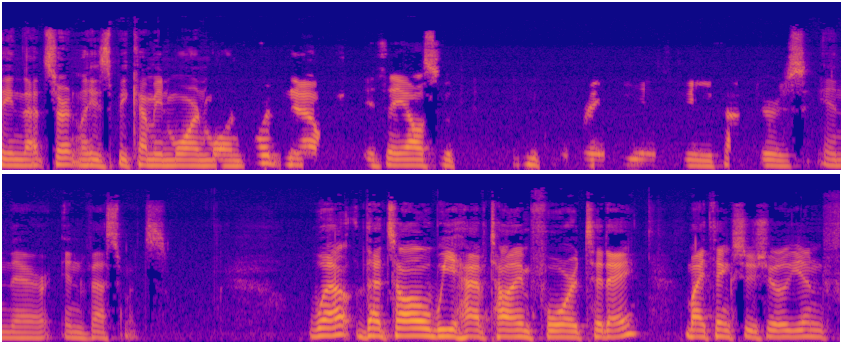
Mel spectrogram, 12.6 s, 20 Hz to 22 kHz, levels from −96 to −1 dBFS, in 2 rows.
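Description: Speech suppressed in double talk hits this speech clip from 1.58 to 3.05 s and again from 3.25 to 5.8 s, the voice sinking by roughly 20 dB and then nearly 30 dB. Both ends were likely talking at once, so the echo canceller muted the wanted voice along with the echo. A loud pop lands at 8.80 to 8.82 s, about 15 dB above the speech, and another at 11.50 to 11.52 s, about 10 dB above. Each is a single sharp click over continuing speech, likely a voltage spike from a plug, switch or driver glitch.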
